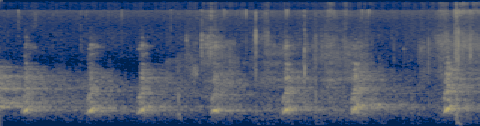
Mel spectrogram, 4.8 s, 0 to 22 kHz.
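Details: A wild male coyote, the dominant territorial old male at least 8 years old, with a pup this year, gives short, sharp barks repeated roughly every two-thirds of a second; coyote.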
